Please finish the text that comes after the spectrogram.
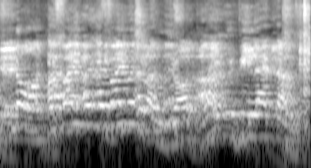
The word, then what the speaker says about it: Laudrup: How do you pronounce his name? Laudrup. Laudrup.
